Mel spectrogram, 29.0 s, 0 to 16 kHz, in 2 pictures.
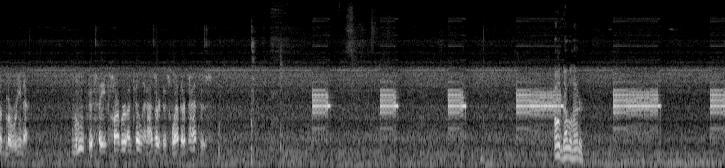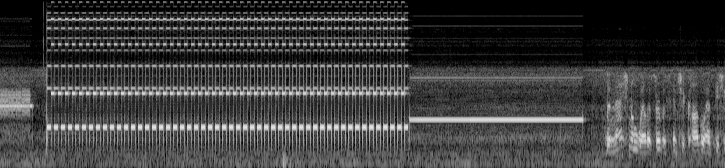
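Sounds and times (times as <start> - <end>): steady warning alarm tone: 6.2 - 6.7, 7.6 - 8.0, 9.0 - 9.4, 10.3 - 11.6, 12.3 - 13.3, 14.2 - 26.3
pulsing electronic alarm tone: 12.3 - 13.3, 14.2 - 26.2.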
